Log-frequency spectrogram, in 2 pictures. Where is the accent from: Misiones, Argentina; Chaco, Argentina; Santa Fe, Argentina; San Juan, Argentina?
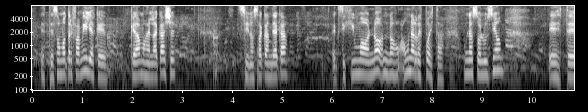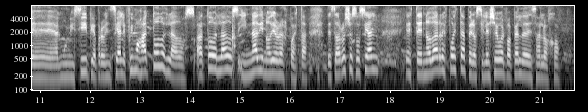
Santa Fe, Argentina; Rosario; de Rosario, del barrio República de La Sexta.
